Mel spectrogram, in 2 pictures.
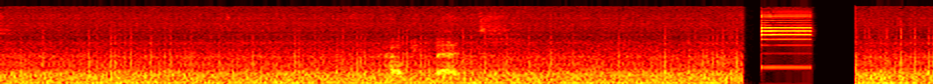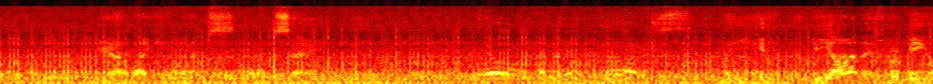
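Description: Muffled, hard-to-make-out conversation from a personal audio recording, buried under a steady low rumble and noise. About six seconds in the sound cuts out for under a second, and a short electronic beep sounds in the gap.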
